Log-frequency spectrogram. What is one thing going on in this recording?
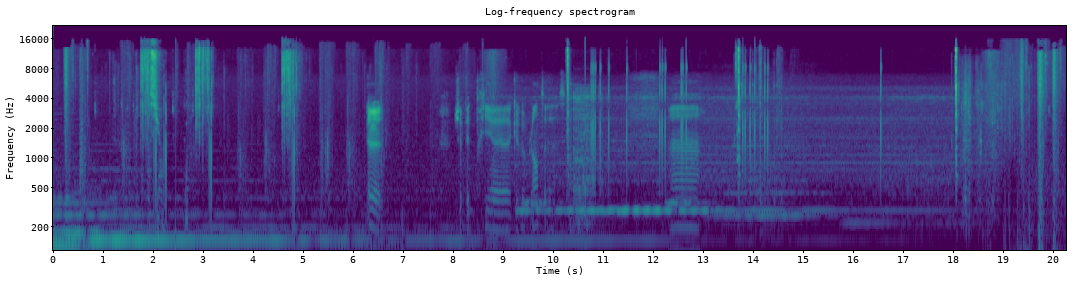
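Footsteps crunch over gravel and dry grass.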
